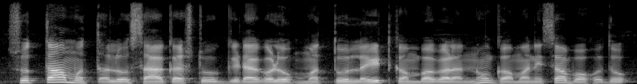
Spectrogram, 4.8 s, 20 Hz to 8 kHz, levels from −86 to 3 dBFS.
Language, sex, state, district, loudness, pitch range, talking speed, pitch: Kannada, female, Karnataka, Bangalore, -20 LUFS, 125-170 Hz, 100 wpm, 140 Hz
